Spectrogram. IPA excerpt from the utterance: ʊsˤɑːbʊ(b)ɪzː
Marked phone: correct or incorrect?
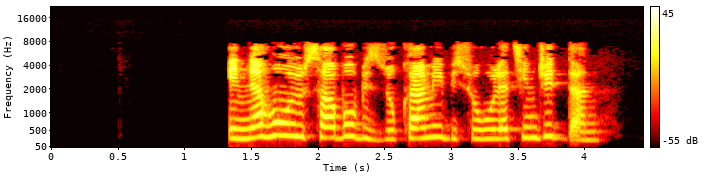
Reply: correct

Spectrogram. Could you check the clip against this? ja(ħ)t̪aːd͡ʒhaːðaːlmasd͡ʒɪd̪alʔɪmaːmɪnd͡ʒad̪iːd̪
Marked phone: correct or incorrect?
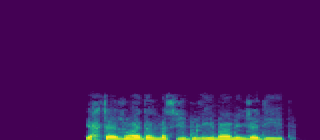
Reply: correct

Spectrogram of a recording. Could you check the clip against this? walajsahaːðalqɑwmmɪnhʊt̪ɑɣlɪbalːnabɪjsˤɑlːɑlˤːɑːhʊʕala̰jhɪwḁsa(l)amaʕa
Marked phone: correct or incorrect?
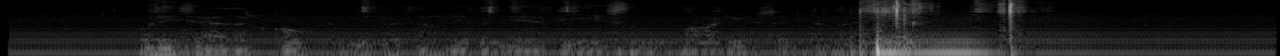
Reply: incorrect: lː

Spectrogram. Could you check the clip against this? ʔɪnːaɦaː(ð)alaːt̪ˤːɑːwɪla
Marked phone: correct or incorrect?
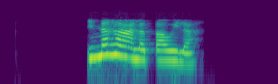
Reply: incorrect: ʕ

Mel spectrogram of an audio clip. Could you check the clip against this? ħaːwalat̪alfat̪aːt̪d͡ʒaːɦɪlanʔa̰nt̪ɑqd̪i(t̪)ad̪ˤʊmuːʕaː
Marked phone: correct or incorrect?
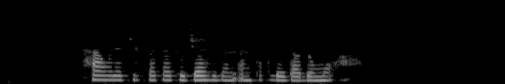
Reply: incorrect: d̪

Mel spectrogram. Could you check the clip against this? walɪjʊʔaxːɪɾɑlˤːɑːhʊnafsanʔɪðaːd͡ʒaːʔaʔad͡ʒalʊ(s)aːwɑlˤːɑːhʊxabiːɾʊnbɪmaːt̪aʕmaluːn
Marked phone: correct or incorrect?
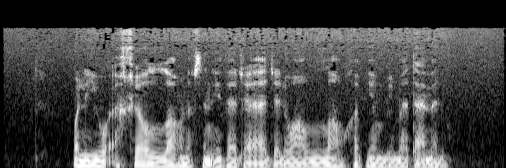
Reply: incorrect: h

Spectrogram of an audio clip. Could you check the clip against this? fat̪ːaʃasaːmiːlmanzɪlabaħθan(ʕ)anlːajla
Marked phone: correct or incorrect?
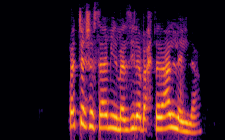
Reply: correct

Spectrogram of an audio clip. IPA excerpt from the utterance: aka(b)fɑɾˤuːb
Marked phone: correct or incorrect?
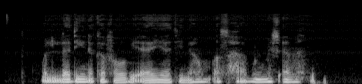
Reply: incorrect: none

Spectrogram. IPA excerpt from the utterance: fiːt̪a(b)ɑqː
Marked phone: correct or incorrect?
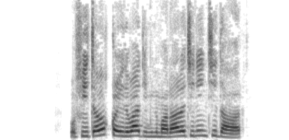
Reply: incorrect: w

